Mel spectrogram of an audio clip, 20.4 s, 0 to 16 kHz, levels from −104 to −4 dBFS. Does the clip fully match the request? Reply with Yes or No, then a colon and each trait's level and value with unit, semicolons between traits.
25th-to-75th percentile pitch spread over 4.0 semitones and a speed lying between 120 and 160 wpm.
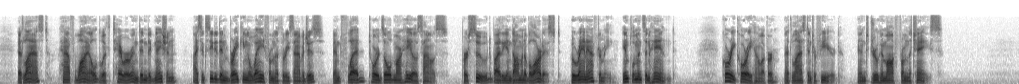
Yes: average, 5.1 semitones; average, 140 wpm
